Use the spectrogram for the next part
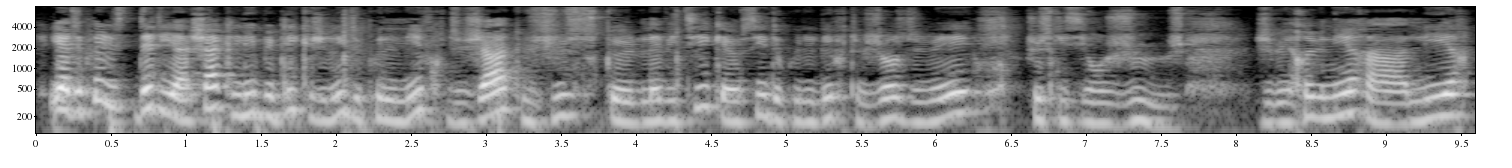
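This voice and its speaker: A young woman reading scripture aloud in French with an English-speaking learner's accent. She reads carefully, halting and correcting herself. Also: on the low side, a little mellow. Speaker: Bible reader and video creator.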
